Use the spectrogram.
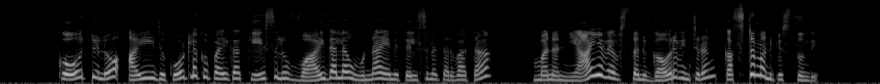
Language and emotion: Telugu, disgusted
